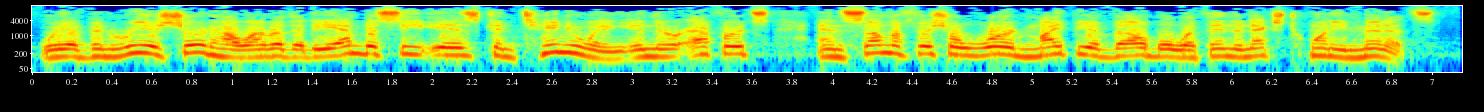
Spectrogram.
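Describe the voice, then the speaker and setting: A man's voice: on the high side, quick pace, hardly any pauses, darkish tone, lightly acted, low-quality recording. A man playing a serious radio news anchor covering a crisis, composed and formal.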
